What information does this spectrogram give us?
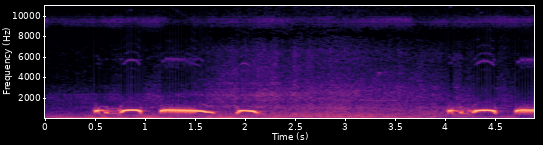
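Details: Song of a Eurasian collared dove, meant to coax lazy spotted doves to sing: a three-part coo with a long middle note, a pause of about two seconds, then the phrase starts again, over a low background hum.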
